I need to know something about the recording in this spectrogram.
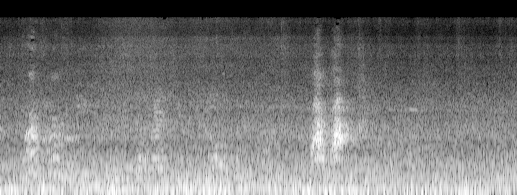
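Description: A small dog yipping and barking, loudest in two quick sharp barks about four seconds in, over a steady low city rumble.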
